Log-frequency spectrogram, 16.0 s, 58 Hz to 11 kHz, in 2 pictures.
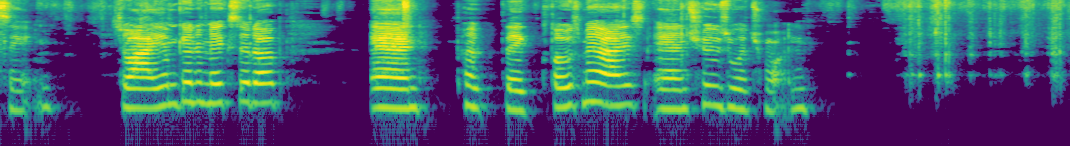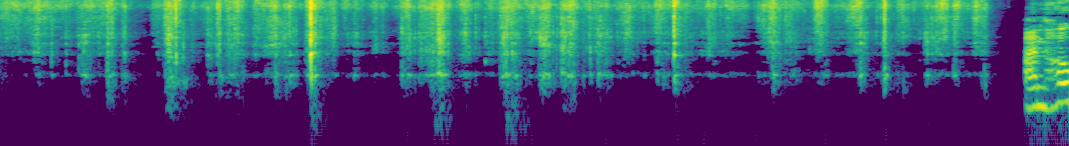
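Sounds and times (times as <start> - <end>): plastic packaging rustling: 6.7 - 15.6.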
